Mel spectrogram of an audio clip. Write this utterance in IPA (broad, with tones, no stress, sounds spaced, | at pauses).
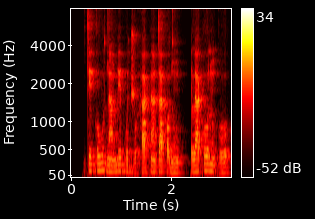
t e˧ ɡ o˦ w u˦˨ d ã˧ b e˦ b o˦˨ d͡ʒ o˨ h a˨˦ k ã˦ t a˦ h ɔ˦˨ d ũ˧ | l a˧ k o˦ l ũ˦˨ k o˨˦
